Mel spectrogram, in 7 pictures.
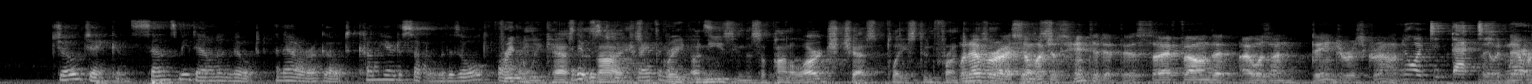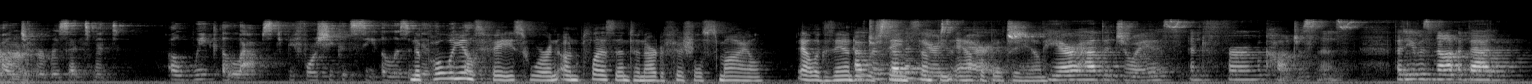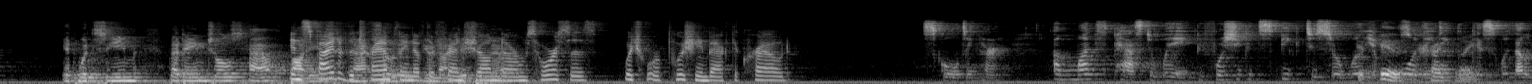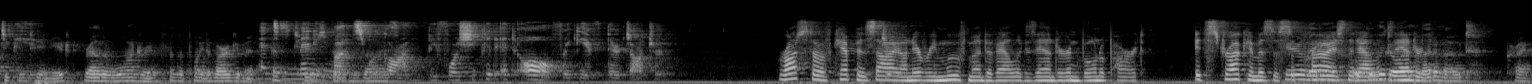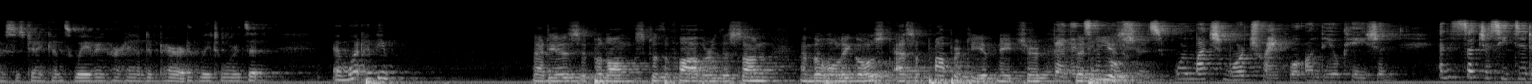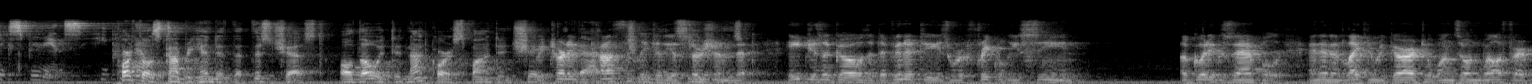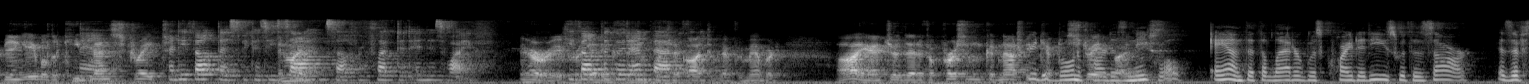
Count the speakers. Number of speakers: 7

